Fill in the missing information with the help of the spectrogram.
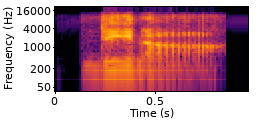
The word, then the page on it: dinar: British English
